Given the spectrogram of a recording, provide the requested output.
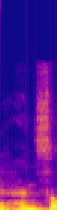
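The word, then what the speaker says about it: handsome: वैसे ही देखिए हम पढ़ते आए हैंडसम। तो हैंडसम नहीं होता। ये हैंडसम होता है। यहां पे भी डी जो होता है साइलेंट होता है। बिल्कुल नाम मात्र का जोर दिया जाता है।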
